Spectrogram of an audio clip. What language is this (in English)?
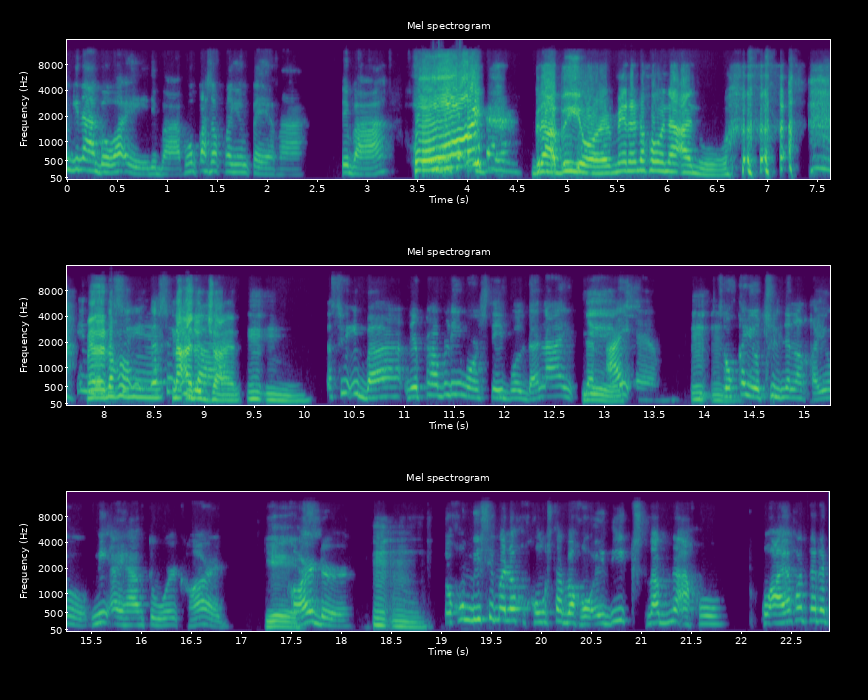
Filipino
